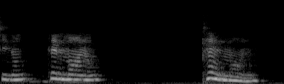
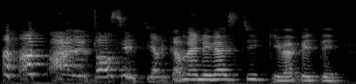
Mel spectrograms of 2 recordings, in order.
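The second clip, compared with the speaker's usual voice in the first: laughing. Real, not acted. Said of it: "repeats the line laughing".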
